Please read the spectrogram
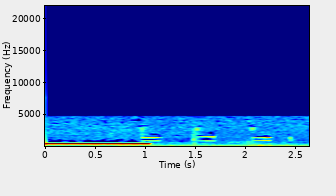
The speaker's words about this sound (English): Here comes our dial tone. No, it's not the dial tone. Where's the dial tone? Okay, there we go. Now we're going to dial away.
